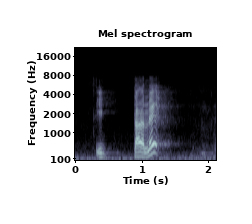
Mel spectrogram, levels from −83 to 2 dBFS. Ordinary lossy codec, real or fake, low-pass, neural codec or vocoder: none; fake; none; codec, 16 kHz, 8 kbps, FunCodec, trained on Chinese and English, 25 frames a second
